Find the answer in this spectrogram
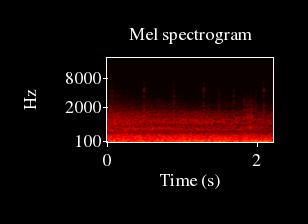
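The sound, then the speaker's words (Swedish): A car's low, steady engine and road rumble fills the whole stretch at an even level with no voices, as the vehicle rolls toward a stop. “Mamma stannar bilen vid Malena, som ser upp.”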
